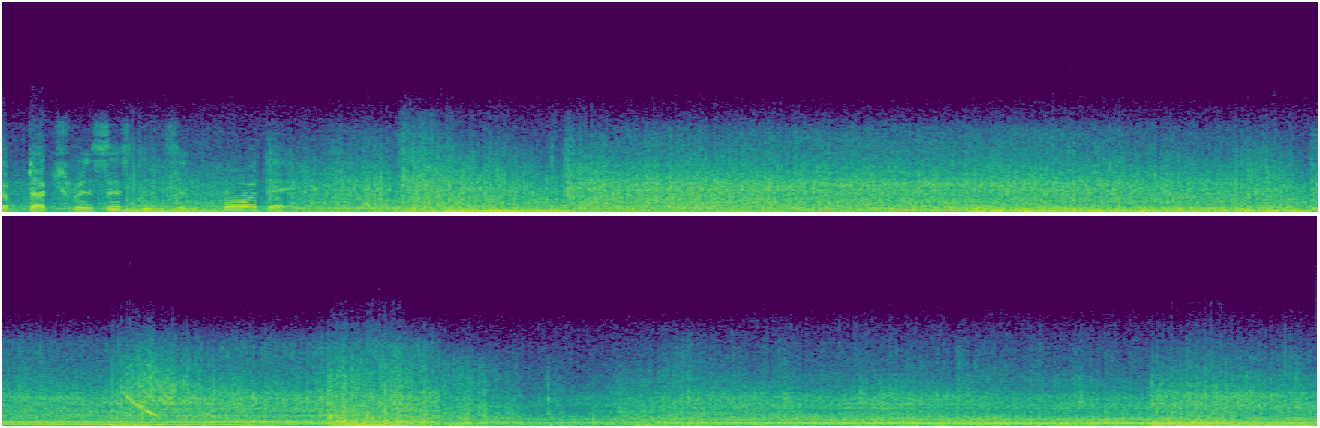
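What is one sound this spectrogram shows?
Tank engines rumble and clatter.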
